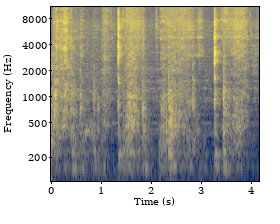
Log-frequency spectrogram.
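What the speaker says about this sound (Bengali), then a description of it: "এবার এটাকে ভালো করে নেড়ে চেড়ে নিতে হবে।" Rice being stirred with turmeric, pepper, cumin and coriander powder in a pot for khichuri, a quiet scraping and rasping of a spoon against the pan, in irregular strokes with a few sharper knocks.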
